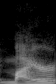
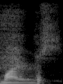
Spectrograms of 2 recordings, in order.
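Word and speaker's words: Meijer: It's like, okay, Meyer is my favorite store. It's not called Myers.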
